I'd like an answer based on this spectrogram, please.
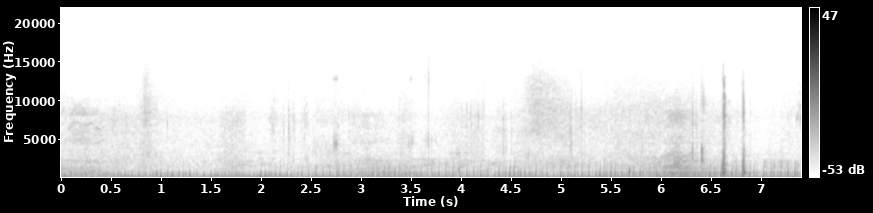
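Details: Master Shifu, a pet cat, purrs profusely during a groggy morning routine while too sleepy to stand and wanting attention; a steady, low, rhythmic rumbling purr runs throughout, with a few sharp clicks near the end.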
